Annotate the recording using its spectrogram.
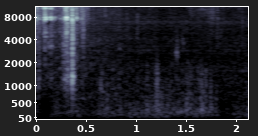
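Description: Sharp metallic clinks and rattles of pliers against a fishing lure's hooks in the first half second, while a caught fish is being unhooked, followed by softer handling and rustling.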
